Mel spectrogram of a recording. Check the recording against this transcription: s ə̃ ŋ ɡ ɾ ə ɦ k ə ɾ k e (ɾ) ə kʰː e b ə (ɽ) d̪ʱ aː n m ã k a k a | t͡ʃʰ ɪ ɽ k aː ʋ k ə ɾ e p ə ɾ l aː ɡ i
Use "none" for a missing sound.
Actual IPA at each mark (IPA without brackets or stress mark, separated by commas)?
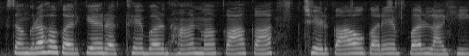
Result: ɾ, ɾ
